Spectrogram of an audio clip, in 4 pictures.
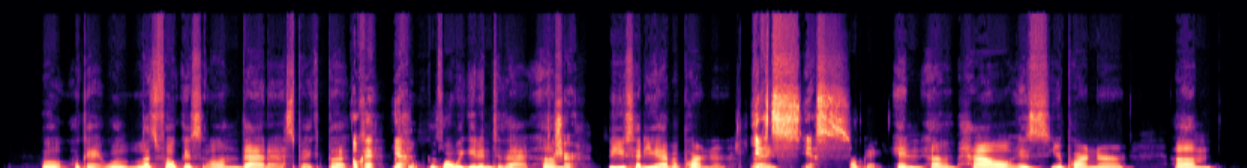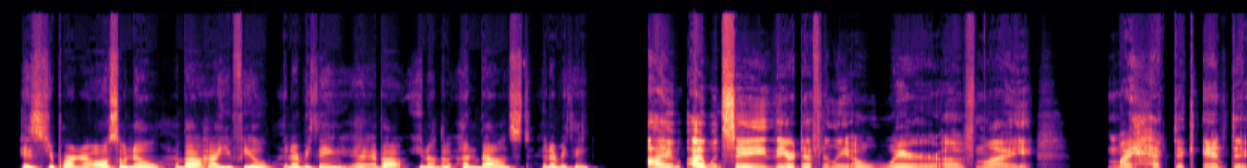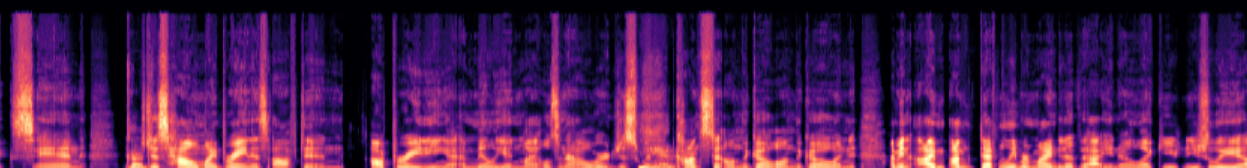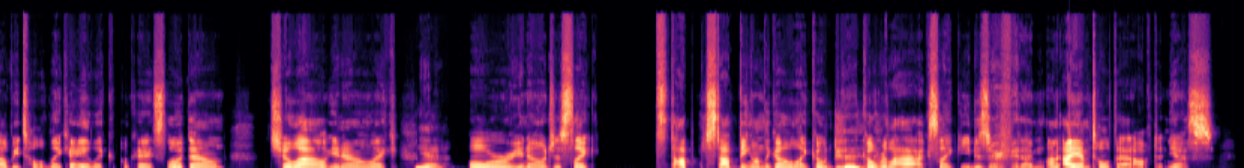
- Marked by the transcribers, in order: chuckle; laughing while speaking: "deserve it"
- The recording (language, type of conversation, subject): English, advice, How can I relax and unwind after a busy day?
